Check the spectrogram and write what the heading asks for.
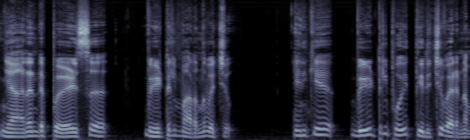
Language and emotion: Malayalam, sad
